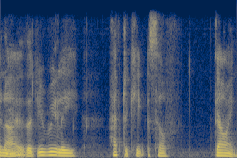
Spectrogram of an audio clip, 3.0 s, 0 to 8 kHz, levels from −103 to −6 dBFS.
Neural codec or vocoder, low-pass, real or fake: none; 7.2 kHz; real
